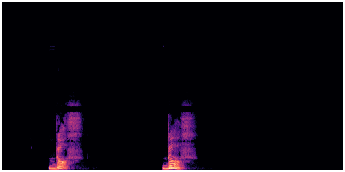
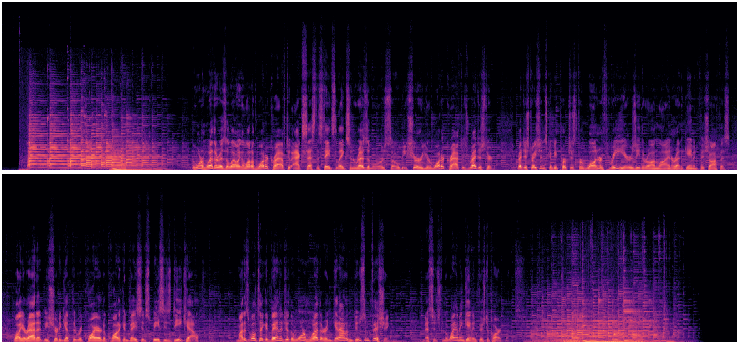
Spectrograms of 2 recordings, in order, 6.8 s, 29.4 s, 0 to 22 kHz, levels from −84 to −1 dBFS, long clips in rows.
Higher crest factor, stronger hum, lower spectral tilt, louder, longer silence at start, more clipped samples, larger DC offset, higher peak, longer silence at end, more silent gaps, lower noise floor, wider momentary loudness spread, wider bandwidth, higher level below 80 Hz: about the same, 22 dB vs 20 dB; neither; about the same, -6 dB/octave vs -5 dB/octave; first, -17 LUFS vs -25 LUFS; first, 0.95 s vs 0.35 s; neither; neither; first, -2 dBFS vs -6 dBFS; first, 3.1 s vs 1 s; first, 2.35-2.47 s, 2.53-2.57 s, 2.71-3.12 s vs none; about the same, -87 dBFS vs under -90 dBFS; first, 23 LU vs 14 LU; second, 9 kHz vs 17 kHz; second, -68 dBFS vs -52 dBFS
